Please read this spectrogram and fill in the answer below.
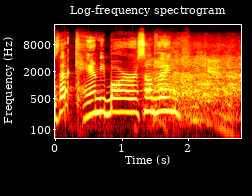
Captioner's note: laughter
